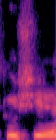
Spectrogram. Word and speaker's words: Kushida: Tashida, is this his dude's name? I can't pronounce this fucker's Kushida.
